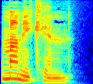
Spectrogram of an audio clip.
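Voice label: "manikin", British English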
